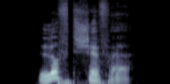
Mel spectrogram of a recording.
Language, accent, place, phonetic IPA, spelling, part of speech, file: German, Germany, Berlin, [ˈlʊftˌʃɪfə], Luftschiffe, noun, De-Luftschiffe.ogg
- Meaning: nominative/accusative/genitive plural of Luftschiff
